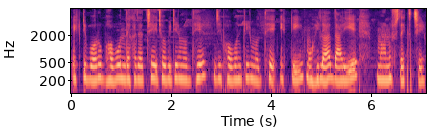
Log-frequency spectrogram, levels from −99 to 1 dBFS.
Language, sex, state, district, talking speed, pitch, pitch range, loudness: Bengali, female, West Bengal, Alipurduar, 135 wpm, 215 Hz, 210-225 Hz, -20 LUFS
